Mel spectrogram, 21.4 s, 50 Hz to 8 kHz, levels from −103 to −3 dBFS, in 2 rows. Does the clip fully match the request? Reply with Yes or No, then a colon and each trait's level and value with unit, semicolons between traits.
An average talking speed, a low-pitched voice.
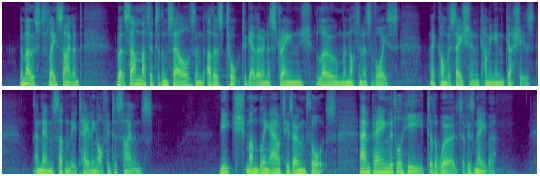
No: slow, 130 wpm; low, 105 Hz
